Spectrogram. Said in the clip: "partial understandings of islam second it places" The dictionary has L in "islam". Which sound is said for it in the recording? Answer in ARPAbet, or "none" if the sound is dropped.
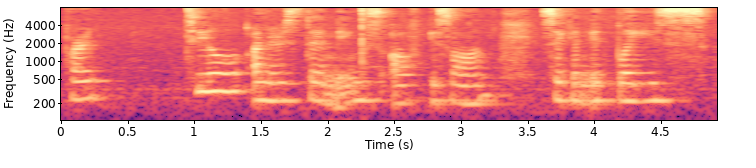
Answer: none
